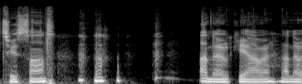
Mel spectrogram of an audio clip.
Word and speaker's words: Tucson: It's pronounced Tucson.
